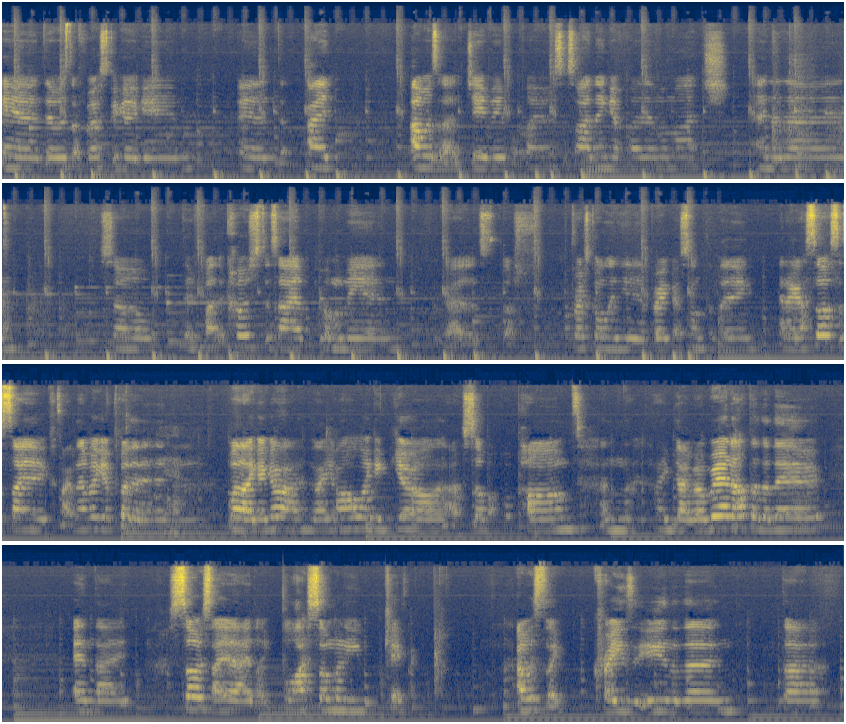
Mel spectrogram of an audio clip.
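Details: Teenage female high school soccer player with an acquired stutter and speech impediment after a concussion from a kick to the head, with vertigo and walking difficulty, recorded before upper cervical chiropractic care; stuttering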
